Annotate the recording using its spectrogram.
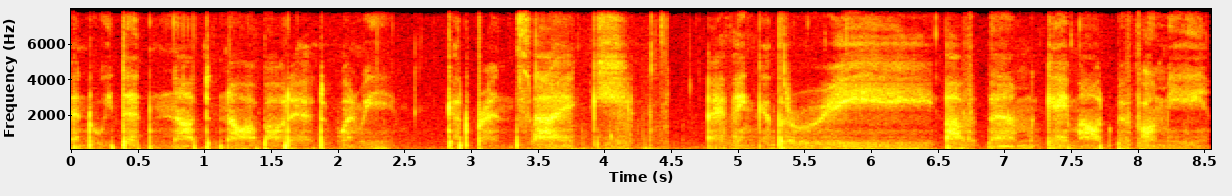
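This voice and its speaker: Noticeable background noise surrounds a whisper that moves at a very slow pace. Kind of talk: ASMR personal ramble. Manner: whispered.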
